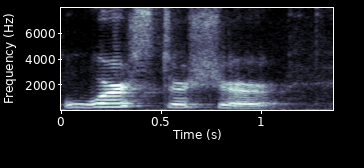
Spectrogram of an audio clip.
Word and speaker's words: Worcestershire: Fait que pour prononcer celui-là, c'est Worcestershire.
